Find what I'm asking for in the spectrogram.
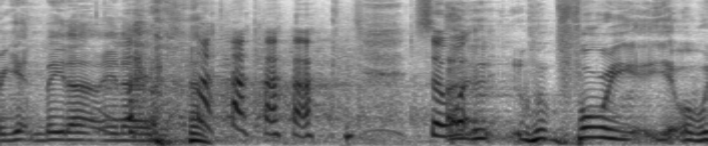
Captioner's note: Michelle laughs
